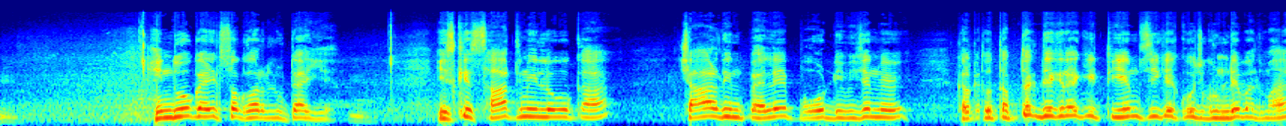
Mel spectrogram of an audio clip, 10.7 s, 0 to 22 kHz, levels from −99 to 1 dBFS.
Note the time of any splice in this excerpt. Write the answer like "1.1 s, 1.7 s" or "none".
8.1 s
